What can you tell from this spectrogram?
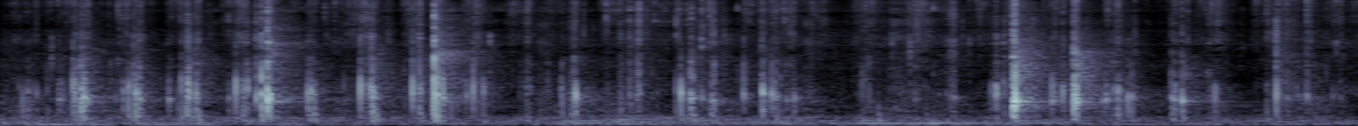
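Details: Oliang, a Pit Bull, gnawing a raw ostrich paw for the first time as a raw-fed snack for teeth polishing and jaw exercise: dense crunching and wet cracking bites, irregular but steady throughout, with low background rumble.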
